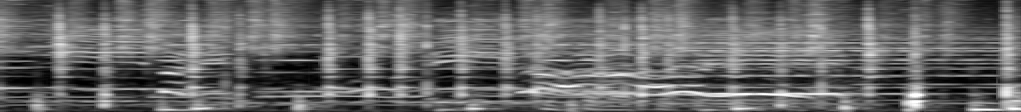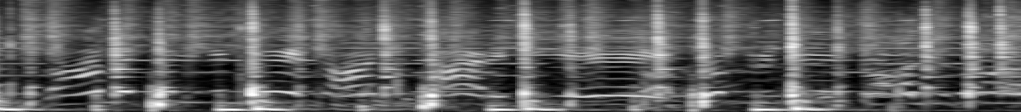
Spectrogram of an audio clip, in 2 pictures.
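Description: Devotional bhajan music: a harmonium with a hand drum keeping a steady beat, and a wavering melody line over them.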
